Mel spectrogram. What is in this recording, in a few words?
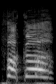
"fucker", expletives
